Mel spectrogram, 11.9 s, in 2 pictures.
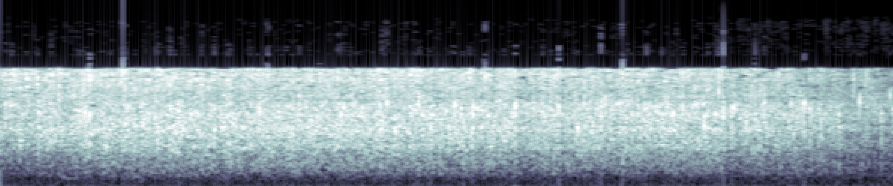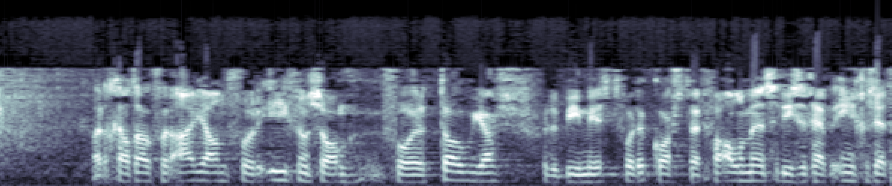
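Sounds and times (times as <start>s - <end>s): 
audience applause: 0.0s - 6.4s
speech: 6.6s - 11.8s.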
